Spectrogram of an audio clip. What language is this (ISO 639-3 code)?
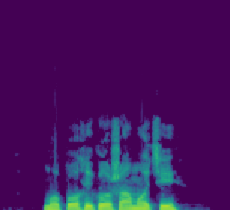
ydg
